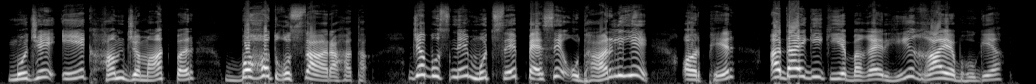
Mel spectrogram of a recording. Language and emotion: Urdu, angry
